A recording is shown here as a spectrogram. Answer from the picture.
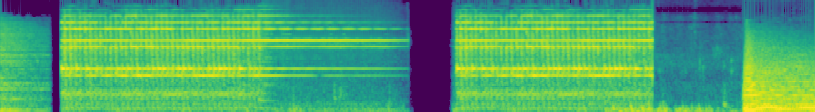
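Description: Mobile phone ringtone ringing in two bursts, the first about three and a half seconds long and the second about two seconds long, with a short silence between them.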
